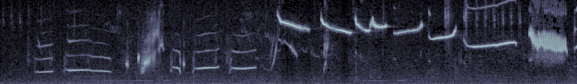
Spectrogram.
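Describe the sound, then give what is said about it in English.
A paradise whydah calls in a quick series of high, thin whistled chirps and short rising notes, fairly loud, with brief gaps between bursts and no one talking. “The male paradise Whydah's tail feathers are not just super long, but also broad, as if they belong to a much bigger bird.”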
